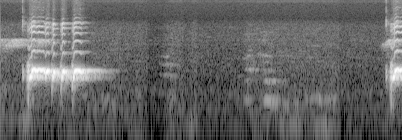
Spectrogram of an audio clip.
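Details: Indonesian local zebra dove in full night-time song, unedited recording used to coax other doves to sing: one clear phrase of rapid stuttering coos trailing into a steady tone, then silence before the next phrase begins at the end.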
